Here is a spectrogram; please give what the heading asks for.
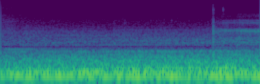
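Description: Steady low engine rumble from inside a car creeping along in slow traffic on a highway in Texas, a continuous droning hum with a brief faint clink near the end.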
